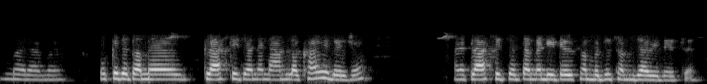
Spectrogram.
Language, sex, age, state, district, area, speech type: Gujarati, female, 30-45, Gujarat, Anand, rural, conversation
